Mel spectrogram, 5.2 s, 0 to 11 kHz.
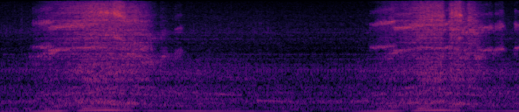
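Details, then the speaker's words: Quiet idle, then a shrill scream like nails on a chalkboard rising and fading with each throttle blip on a 2014 Kia Forte EX that otherwise runs perfectly after a drive; cause not yet found. "there it goes yep there it goes oh my goodness Nails on a freaking chalkboard this car sucks well I made it back and it runs perfect it does it runs absolutely perfect but you so much as blip that throttle listen to it"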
